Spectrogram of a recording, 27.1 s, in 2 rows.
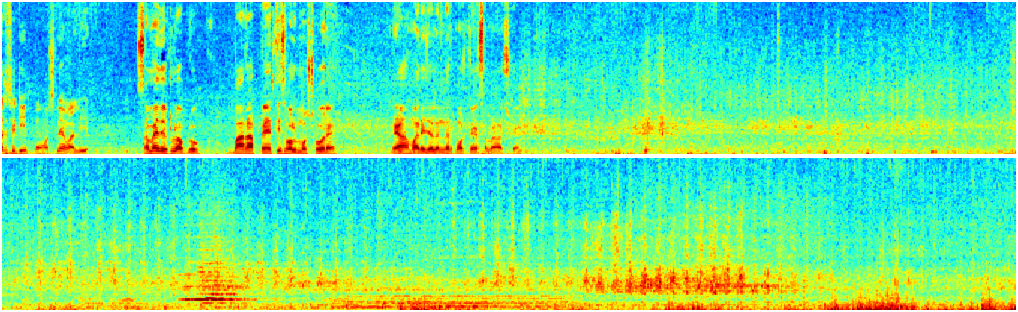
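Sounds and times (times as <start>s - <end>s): wheels clattering over rails: 0.0s - 27.0s
locomotive horn blasts: 14.5s - 17.0s, 17.8s - 21.2s.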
